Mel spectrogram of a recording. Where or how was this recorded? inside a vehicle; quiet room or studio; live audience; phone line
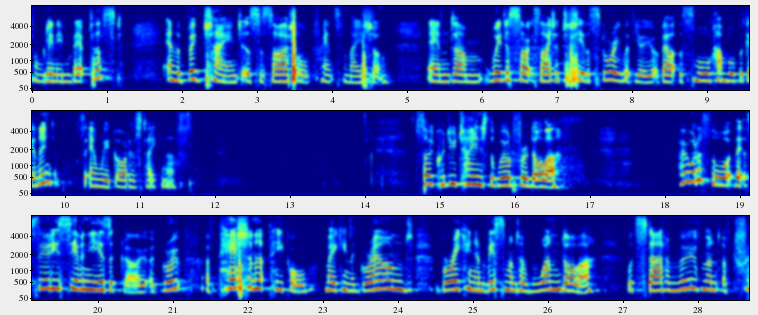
live audience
